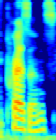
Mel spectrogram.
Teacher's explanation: emphasizing the first syllable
